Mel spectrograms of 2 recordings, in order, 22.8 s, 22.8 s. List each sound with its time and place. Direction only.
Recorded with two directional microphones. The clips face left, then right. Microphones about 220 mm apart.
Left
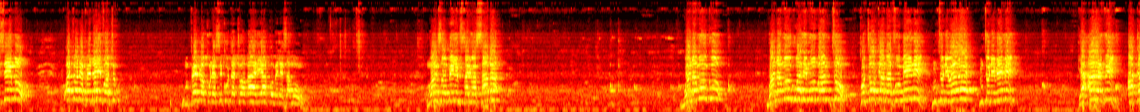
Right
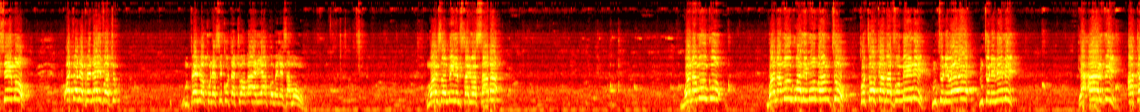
0.1 s a sound: 40° right (ahead or behind)
1.3 s a man's voice: 35° right (ahead or behind)
3.7 s a man's voice: 35° right (ahead or behind)
8.5 s a man's voice: 45° right (ahead or behind)
13.7 s a man's voice: 45° right (ahead or behind)
15.4 s a man's voice: 50° right (ahead or behind)
21.5 s a man's voice: 50° right (ahead or behind)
